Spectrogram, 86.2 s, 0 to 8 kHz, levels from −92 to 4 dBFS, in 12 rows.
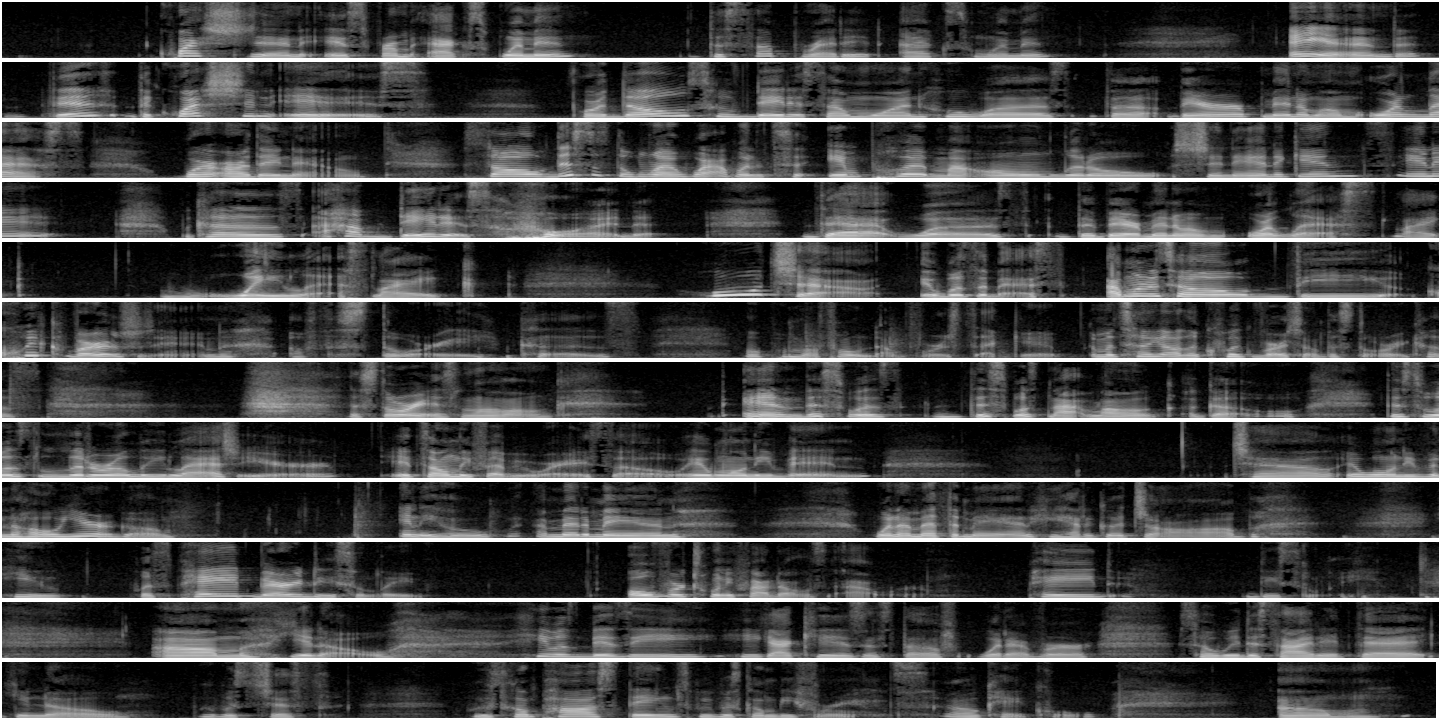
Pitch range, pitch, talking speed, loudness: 210-270 Hz, 235 Hz, 130 wpm, -25 LUFS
